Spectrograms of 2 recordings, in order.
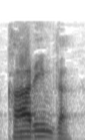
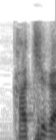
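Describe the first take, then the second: First: The second syllable starts with an 'r' sound. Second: The second syllable starts with a 'ch' sound. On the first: The speaker calls it right. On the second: The speaker calls it wrong. "가치가 아닙니다"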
